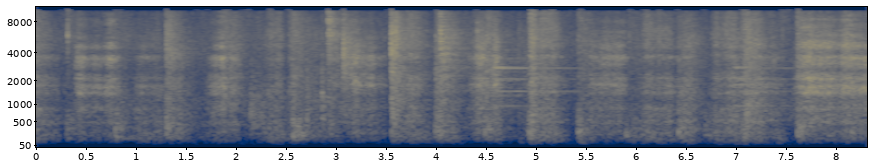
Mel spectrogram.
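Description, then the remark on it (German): A reporter's footsteps climb a staircase past the back courtyards of a building in a steady, unhurried rhythm, each step a dull thud or tap, with some breathing between the steps and no talking. “Und wie immer Treppen zu steigen.”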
